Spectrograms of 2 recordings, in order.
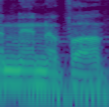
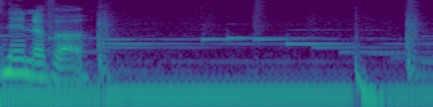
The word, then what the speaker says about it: Nineveh: Dear manager, you've given the Ninevea that I brought you to Lyon, correct? Oh, it was Nineveh. Battle pronunciations.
